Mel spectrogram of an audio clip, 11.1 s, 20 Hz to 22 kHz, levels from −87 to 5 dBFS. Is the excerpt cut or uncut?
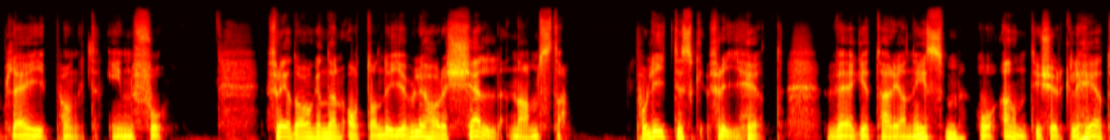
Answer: uncut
